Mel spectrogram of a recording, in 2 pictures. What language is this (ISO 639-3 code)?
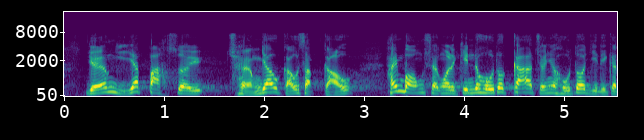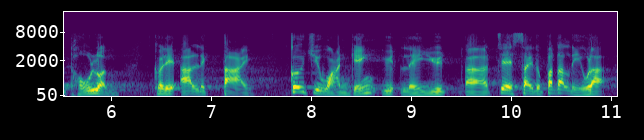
yue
